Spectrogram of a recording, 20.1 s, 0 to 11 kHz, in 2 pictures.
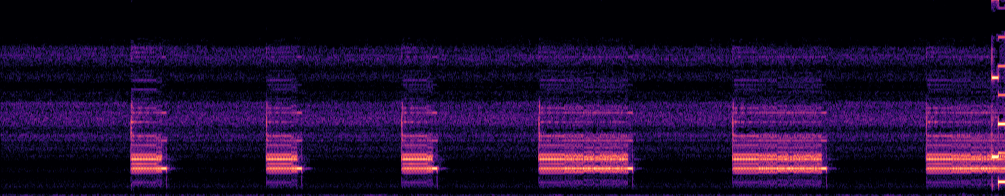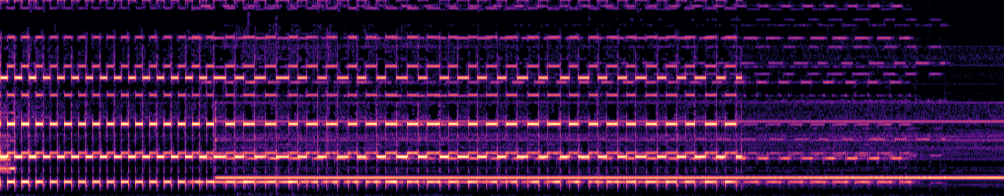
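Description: NOAA Weather Radio alert coming through a Midland S.A.M.E. weather alert radio: three short screechy end-of-message data bursts, then three longer SAME header bursts announcing the next warning. About ten seconds in, the radio's own pulsing alarm beep starts, and a couple of seconds later the steady 1050 Hz warning alarm tone joins it; the beeping fades away near the end while the tone keeps sounding.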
